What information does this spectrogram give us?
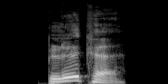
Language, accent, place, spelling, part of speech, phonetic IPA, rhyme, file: German, Germany, Berlin, blöke, verb, [ˈbløːkə], -øːkə, De-blöke.ogg
- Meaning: inflection of blöken: 1. first-person singular present 2. first/third-person singular subjunctive I 3. singular imperative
